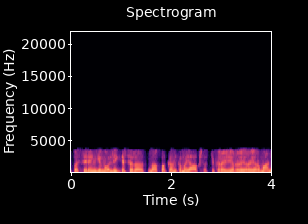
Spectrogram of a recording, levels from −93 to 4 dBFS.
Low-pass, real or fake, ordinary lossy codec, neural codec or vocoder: 3.6 kHz; real; MP3, 24 kbps; none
